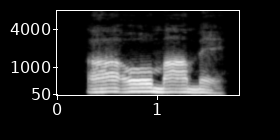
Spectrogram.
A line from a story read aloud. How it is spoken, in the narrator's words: Fukaeri said slowly, as if pondering each syllable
